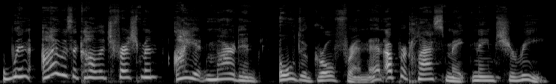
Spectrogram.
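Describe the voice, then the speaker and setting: A woman reading her own memoir as dramatized storytelling, with a theatrical, expressive and emphatic delivery. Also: a little high, moderate pace, slightly rough, dry recording, studio quality. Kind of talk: dramatized first-person storytelling.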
